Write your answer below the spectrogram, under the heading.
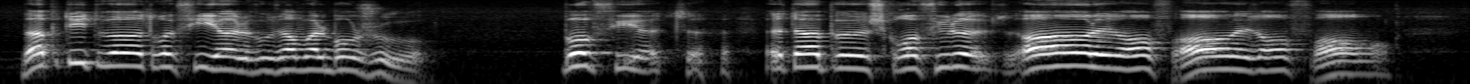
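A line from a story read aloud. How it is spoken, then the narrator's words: With a sigh. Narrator (French): fit avec un soupir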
